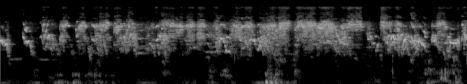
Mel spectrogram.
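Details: Budgerigar breeding pair chirping and warbling nonstop, a high, bubbling chatter of quick notes with small soft knocks below.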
